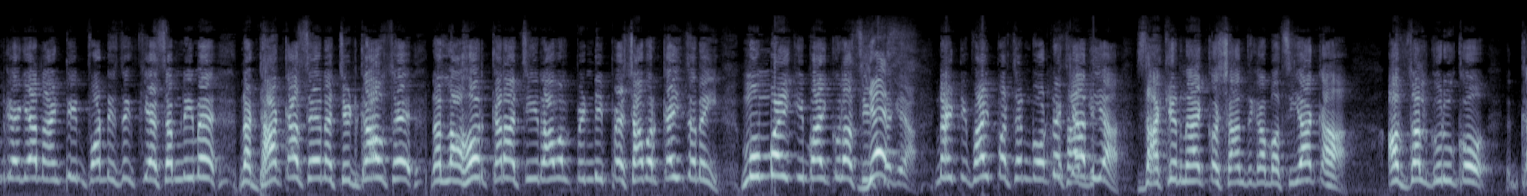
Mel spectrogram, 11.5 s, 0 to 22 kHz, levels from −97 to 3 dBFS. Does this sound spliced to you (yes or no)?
yes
